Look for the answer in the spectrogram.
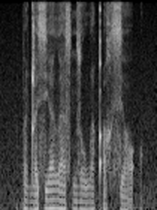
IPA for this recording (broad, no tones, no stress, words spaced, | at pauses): pæɖæsʲjæ læsnzowe qʼeχsʲɒʔ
